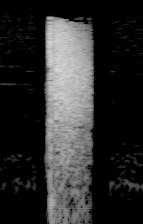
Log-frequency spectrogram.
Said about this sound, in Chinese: 不过期待与恐惧交织在一起，你很喜欢这个感觉吧？来，再来一鞭子。下一鞭总该打到肉棒上吧？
